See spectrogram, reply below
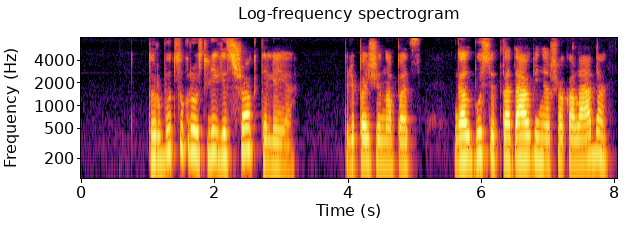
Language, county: Lithuanian, Klaipėda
